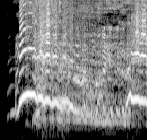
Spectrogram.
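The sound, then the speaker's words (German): Loud horse whinnies played by pressing a button on an animal-sounds device, a long high wavering neigh with a rough, shaky texture, fading off and rising again near the end. No talking. “Hier sind Pferde.”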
